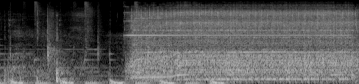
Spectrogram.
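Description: Jigsaw cutting through a faux brick wall panel to square off its edge, starting after a few light taps and then running as a loud, steady buzzing whine with rapid blade chatter.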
